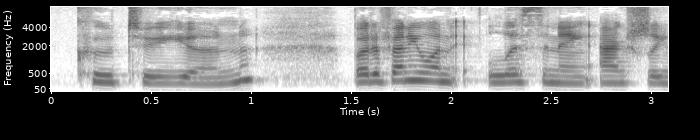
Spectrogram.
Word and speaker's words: Khutulun: the wrestler princess so according to my research what seems to be the most accurate pronunciation of her name is koutu Yun but if anyone listening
